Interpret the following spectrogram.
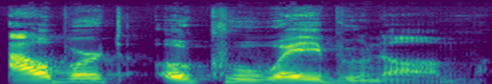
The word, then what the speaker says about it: Albert Okwuegbunam: Additionally, though, the Broncos did draft, I'm going to struggle with this name, but Albert Okwuegbunam. I believe that's the correct pronunciation.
